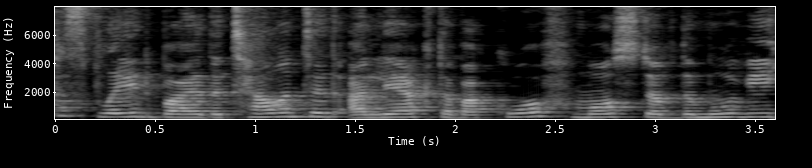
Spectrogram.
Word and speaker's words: Oleg: So in this case, it's pronounced Oleg.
